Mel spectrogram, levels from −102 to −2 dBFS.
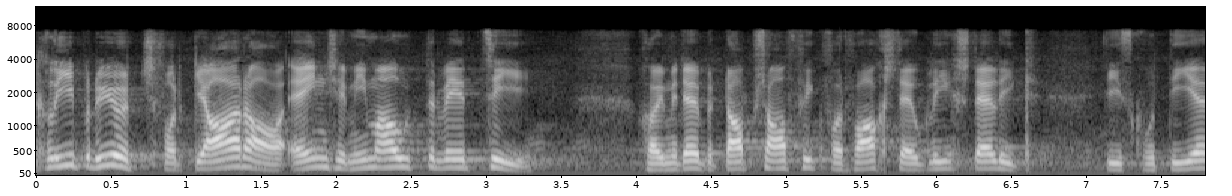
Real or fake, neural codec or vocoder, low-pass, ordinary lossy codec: real; none; 7.2 kHz; AAC, 64 kbps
